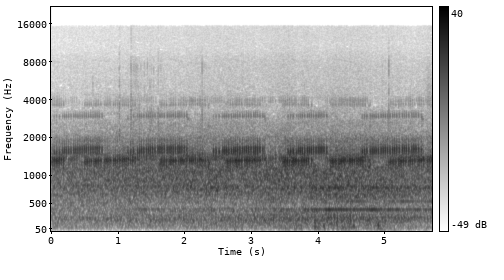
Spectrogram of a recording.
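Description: A loud, continuous rattling trill of natterjack toads calling, a dense churring chorus that never pauses, with several overlapping callers and no voices.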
